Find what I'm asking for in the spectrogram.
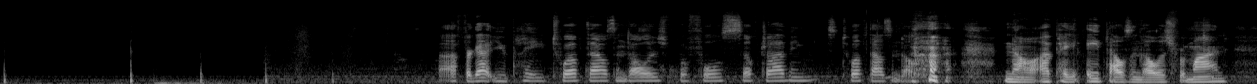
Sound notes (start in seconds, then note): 2.6 footsteps; 8.9 laughs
